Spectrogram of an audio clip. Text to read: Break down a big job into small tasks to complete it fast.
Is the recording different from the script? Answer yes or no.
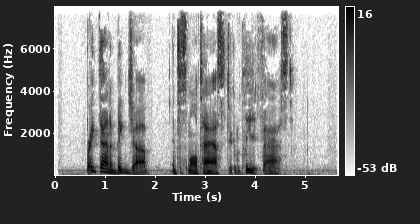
no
